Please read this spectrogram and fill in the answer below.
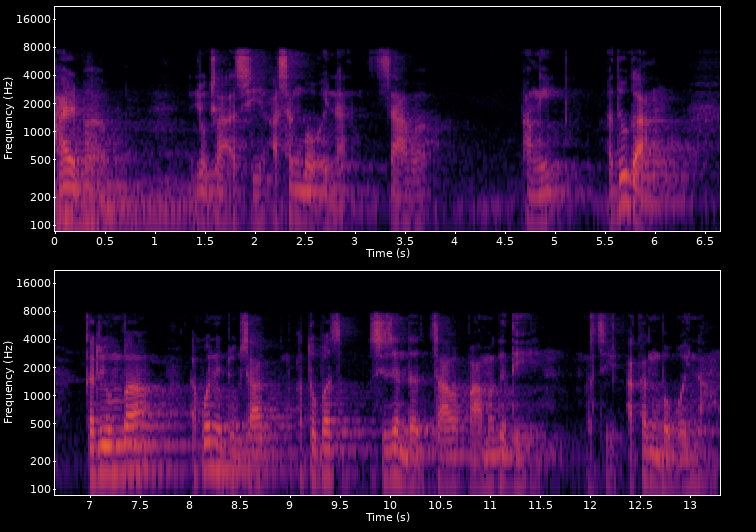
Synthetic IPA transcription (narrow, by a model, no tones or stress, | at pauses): hajbɐ | d͡ʒok̚saʔɐ̰siɐ̰sɐŋbɐo̰jnʔɐ̰t͡ʃa̰bɐ̰ | pʰaŋiɐduɡɐ̰ | kɐɾiumbɐɐ̰kʰojnɐd͡ʒok̚saɐtobɐsizɐndɐt͡ʃabɐpamɐɡɐdi | mɐsiɐkaŋbɐʔojnɐ̰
